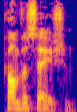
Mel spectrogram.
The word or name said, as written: conversation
